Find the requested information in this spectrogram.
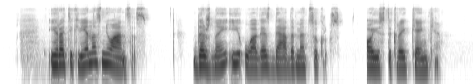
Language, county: Lithuanian, Kaunas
